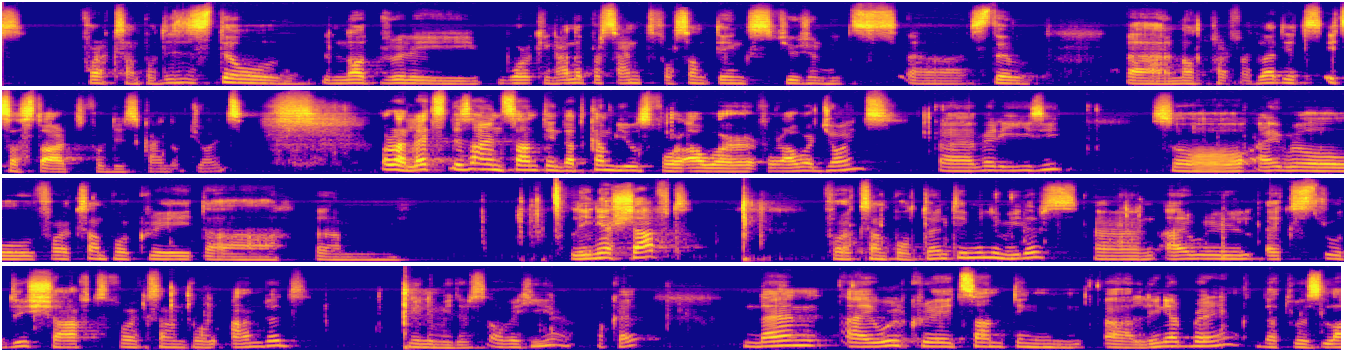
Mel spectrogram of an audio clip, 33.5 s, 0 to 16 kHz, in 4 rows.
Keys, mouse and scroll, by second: 10.1 click, 11.8 click, 13.9 click, 16.3 c, 17.0 click, 19.6 KP_2, 21.1 Return, 22.7 click, 23.0 middle click, 23.2-24.0 typing, 24.4 middle click, 25.7 KP_1, 25.9 KP_0, 27.3 KP_Enter, 28.7 middle click, 30.1 click, 32.7 middle click.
